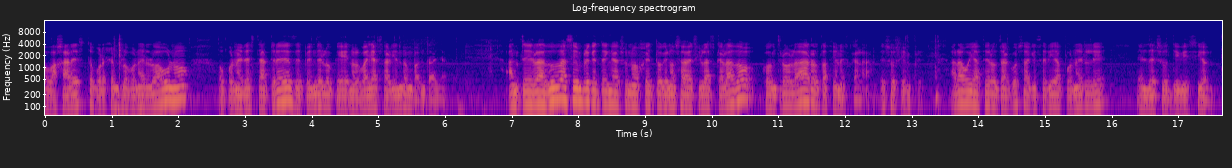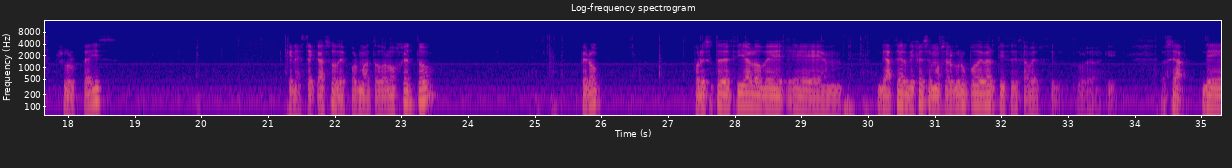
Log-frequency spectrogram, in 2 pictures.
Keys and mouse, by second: 0.0-2.2 drag, 2.6-4.1 drag, 5.0 middle click, 6.5 ctrl+a, 12.8 middle click, 15.7-16.9 drag, 19.2 click, 20.6 middle click, 22.8-24.4 drag, 25.0 shift+middle click, 25.4-26.5 middle drag, 27.2 middle click, 28.0 middle click, 28.7 right click, 29.8 shift+middle click, 30.1 middle click, 31.0 shift+middle click, 32.4-33.3 drag, 34.4 shift+middle drag, 34.7 middle click.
